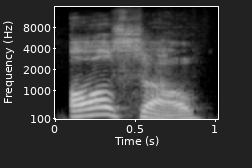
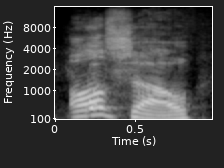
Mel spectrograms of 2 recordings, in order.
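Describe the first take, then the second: The two takes are said the same way.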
